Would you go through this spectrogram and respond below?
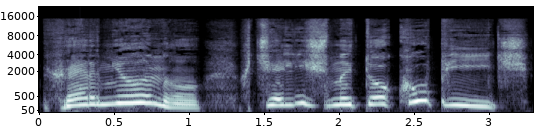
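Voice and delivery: high, drawn-out outcry; loud, high wail of outrage; indignant shout. A narrator's reading. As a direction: cry out in protest. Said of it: "krzyknął Ron".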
